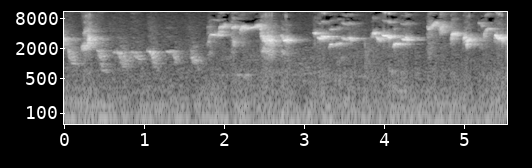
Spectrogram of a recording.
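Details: Javan pied starling song of varied whistles: a falling series of lower slurred notes, then loud, high, squeaky phrases that rise and drop, in bursts separated by short pauses.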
